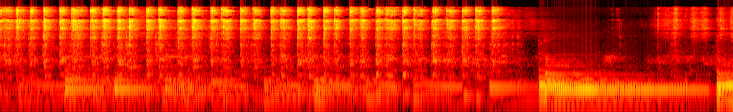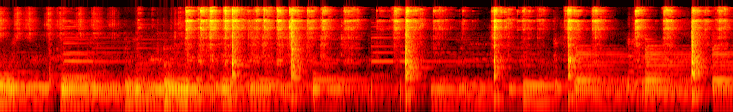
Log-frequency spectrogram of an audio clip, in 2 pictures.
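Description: Toy tambourine shaken rapidly in a fast run of jingles, over a thin electronic melody from a small toy speaker. The shaking stops about five seconds in and returns from about nine seconds in as shorter shakes and single jingles.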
